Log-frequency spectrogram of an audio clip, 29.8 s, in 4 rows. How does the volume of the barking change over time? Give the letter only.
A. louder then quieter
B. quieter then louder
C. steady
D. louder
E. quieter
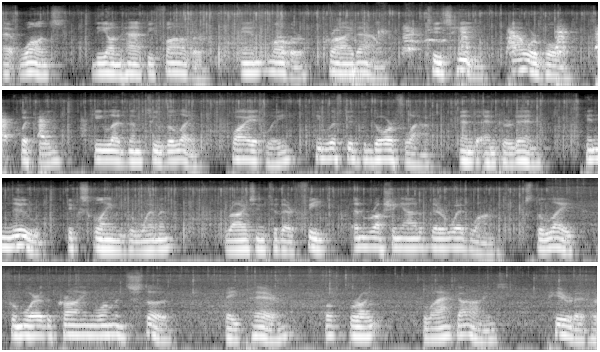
D.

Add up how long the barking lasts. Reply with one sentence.
You can hear the barking for 5 seconds altogether.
